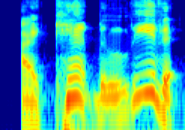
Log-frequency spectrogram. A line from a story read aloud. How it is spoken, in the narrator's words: exclaimed Nick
